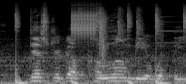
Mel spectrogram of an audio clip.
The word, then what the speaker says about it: Colombia: colia oh yes um they want you to pronounce colia yes or even with the spelling yeah that's why we make sure we say colia cuz it's c o l o m b i a yes if not Columbia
